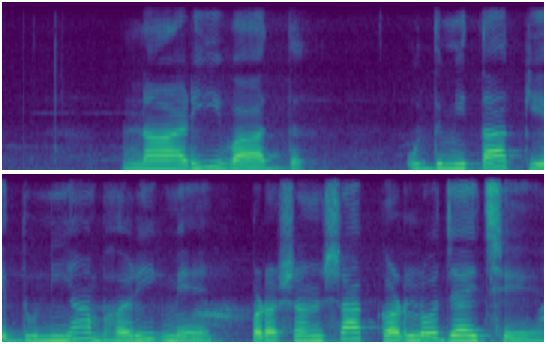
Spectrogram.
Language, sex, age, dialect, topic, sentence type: Maithili, female, 56-60, Angika, banking, statement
